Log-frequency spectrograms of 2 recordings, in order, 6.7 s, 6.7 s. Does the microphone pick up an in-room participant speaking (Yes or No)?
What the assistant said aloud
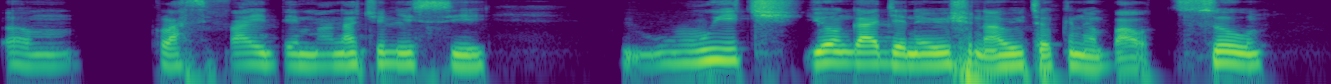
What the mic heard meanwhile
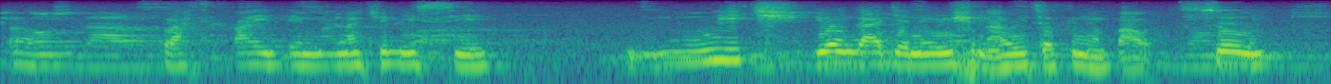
Yes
